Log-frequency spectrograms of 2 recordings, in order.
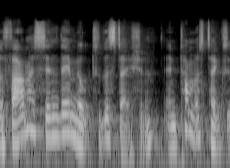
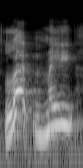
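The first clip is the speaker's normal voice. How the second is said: outraged; 12 semitones higher, 7 dB louder than usual. Acted. Daisy cut off angrily.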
